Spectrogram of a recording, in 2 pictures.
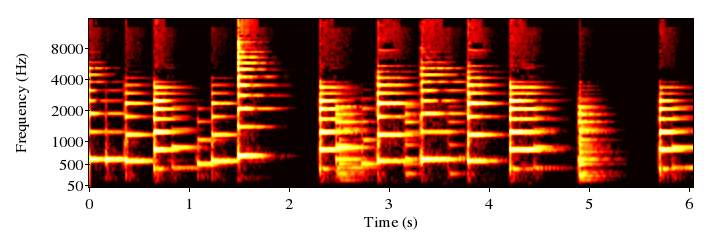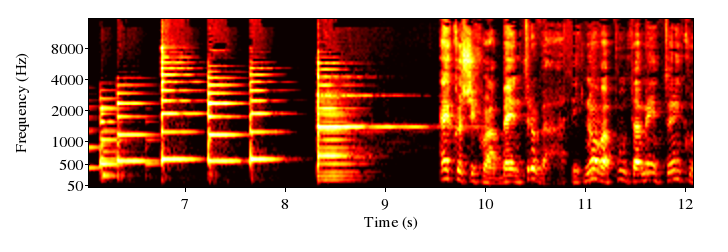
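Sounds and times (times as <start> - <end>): slow solo piano melody: 0.0 - 9.5.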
